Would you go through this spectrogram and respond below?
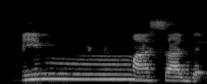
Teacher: Nun sukun ketemu dengan mim. Ini adalah idgham bigunna. Jadi bacanya adalah dengung.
